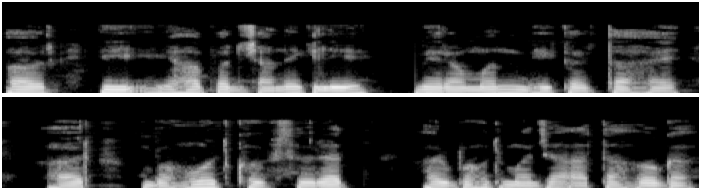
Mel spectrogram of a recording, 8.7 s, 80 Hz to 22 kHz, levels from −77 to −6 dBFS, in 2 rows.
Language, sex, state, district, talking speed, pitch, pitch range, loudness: Hindi, male, Chhattisgarh, Balrampur, 140 wpm, 115 Hz, 115-125 Hz, -20 LUFS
